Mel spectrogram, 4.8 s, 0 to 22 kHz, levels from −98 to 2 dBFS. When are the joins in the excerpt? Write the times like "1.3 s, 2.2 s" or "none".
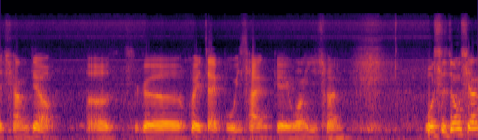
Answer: none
